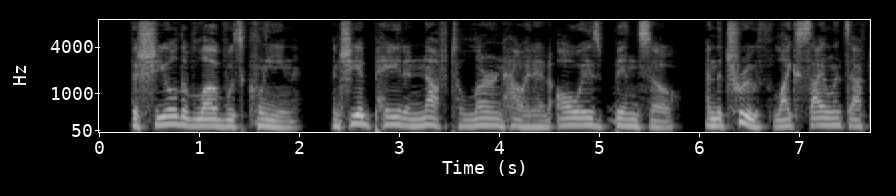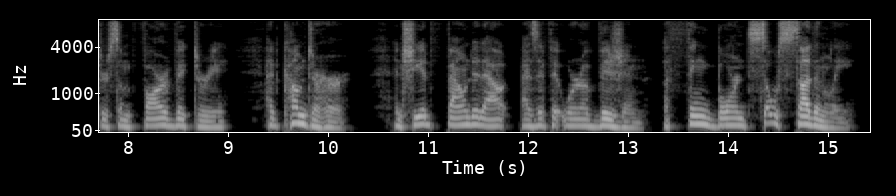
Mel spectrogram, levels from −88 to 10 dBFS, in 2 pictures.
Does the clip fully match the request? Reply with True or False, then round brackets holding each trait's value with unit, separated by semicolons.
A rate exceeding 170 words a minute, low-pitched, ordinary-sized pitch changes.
True (190 wpm; 130 Hz; 3.7 semitones)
